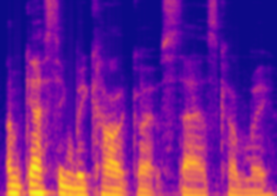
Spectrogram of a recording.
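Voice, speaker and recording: Male game streamer, low-pitched, thinking out loud and reading in-game text casually. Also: normal speed, a little hiss or hum. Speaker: let's play streamer.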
